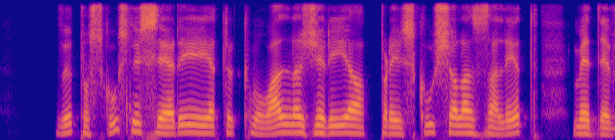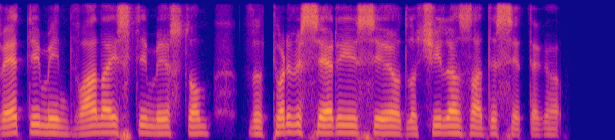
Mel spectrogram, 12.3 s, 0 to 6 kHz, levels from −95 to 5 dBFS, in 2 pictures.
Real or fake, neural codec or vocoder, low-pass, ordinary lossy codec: fake; autoencoder, 48 kHz, 32 numbers a frame, DAC-VAE, trained on Japanese speech; 5.4 kHz; none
